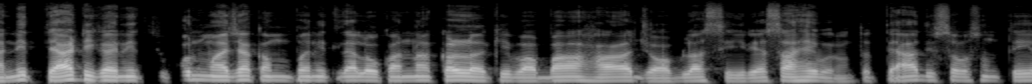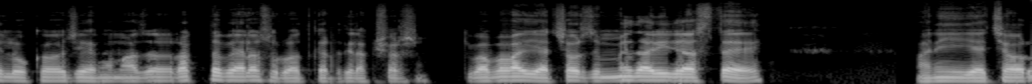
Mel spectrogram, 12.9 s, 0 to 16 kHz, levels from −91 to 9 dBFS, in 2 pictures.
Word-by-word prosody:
आणि 115 +7 0
त्या 120 +1 +9
ठिकाणी 120 -3 +3
चुकून 145 +4 -7
माझ्या 130 0 +3
कंपनीतल्या 120 0 -1
लोकांना 115 +1 0
कळलं, 125 -2 +5
की 115 - -4
बाबा 105 +1 +1 0.2
हा 110 +1 +2
जॉबला 100 +2 -1
सीरियस 105 +1 -5
आहे 115 +1 +2
म्हणून, 95 -4 -9
तर - - -8
त्या 125 - +1
दिवसापासून 120 -1 -7
ते 115 0 -3
लोकं 110 0 -2
जे 110 - -3
आहे 105 -2 -2
ना, 100 - -8
माझं 100 +2 -4
रक्त 120 +4 -2
प्यायला 125 -1 +2
सुरुवात 100 -4 -4
करतील 95 0 -6
अक्षरशः 95 0 -10 0.3
की - - -14
बाबा 120 +3 +3
याच्यावर 115 +1 +1
जिम्मेदारी 120 +3 +2
जास्त 110 -2 +2
आहे. 95 +3 +3 1.0
आणि 105 +1 -3
याच्यावर 105 +1 +1
110 Hz, 170 wpm, -24 LUFS, 105-120 Hz, 1.0 s, त्या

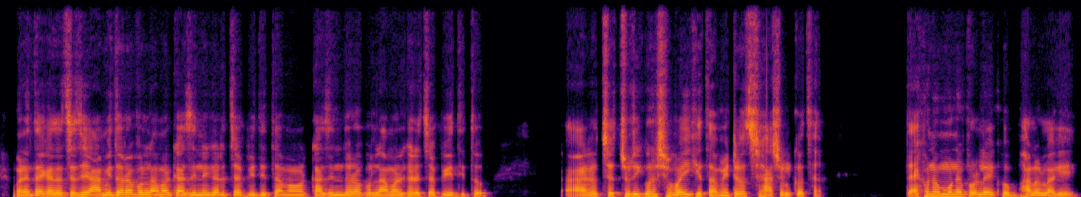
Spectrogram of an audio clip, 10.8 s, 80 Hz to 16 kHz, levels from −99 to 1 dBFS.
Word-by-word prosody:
মানে 130 - +2
দেখা 140 +1 +2
যাচ্ছে 150 +1 +1
যে 165 - +3
আমি 150 +2 +1
ধরা 160 0 +3
পড়লে 165 -1 +2
আমার 155 0 +1
কাজিনের 150 0 +1
ঘরে 155 -1 -1
চাপিয়ে 145 -3 -1
দিতাম। 145 +2 -2
আমার 145 -1 -2
কাজিন 145 0 +1
ধরা 145 0 +1
পড়লে 145 0 -1
আমার 140 0 +1
ঘরে 150 0 +1
চাপিয়ে 145 -1 -1
দিত। 135 - -10 1.0
আর 120 - +2
হচ্ছে 130 +3 0
চুরি 170 +1 +2
করে 175 -1 +2
সবাই 160 +2 +2
খেতাম। 120 -4 0
এটা 120 - 0
হচ্ছে 130 - +1
আসল 110 0 0
কথা। 100 - -3 0.9
তা - - -8
এখনো 180 0 0
মনে 170 0 +2
পড়লে 165 0 +2
খুব 160 - 0
ভালো 135 +1 +2
লাগে। 100 -3 -1
145 Hz, 205 wpm, -22 LUFS, 140-160 Hz, 1.0 s, যে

